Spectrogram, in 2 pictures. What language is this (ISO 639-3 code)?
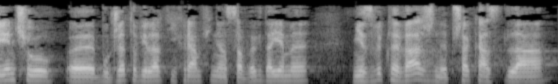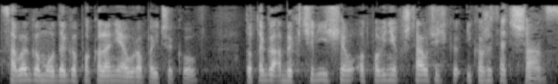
pol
